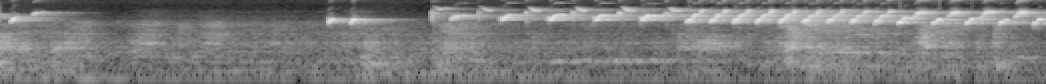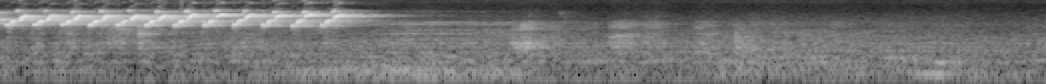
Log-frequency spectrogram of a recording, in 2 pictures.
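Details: Tutoring phrase of a goldfinch in the original Tunisian style: a sharp note, then about five seconds of dense, high, rapid twittering trills that stop abruptly, followed by faint low background noise.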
